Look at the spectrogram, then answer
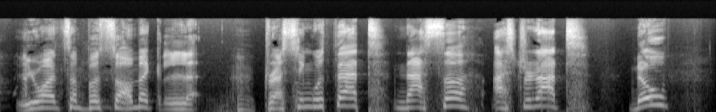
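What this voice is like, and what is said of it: Put-on French-sounding accent. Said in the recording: “This is a French accent you guys are doing ... This isn't quite Russian”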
